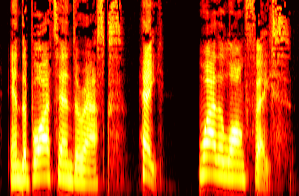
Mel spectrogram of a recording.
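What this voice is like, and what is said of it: Put-on New York accent. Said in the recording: “in her best New York accent”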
